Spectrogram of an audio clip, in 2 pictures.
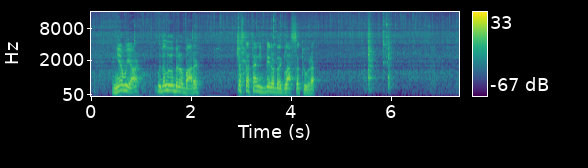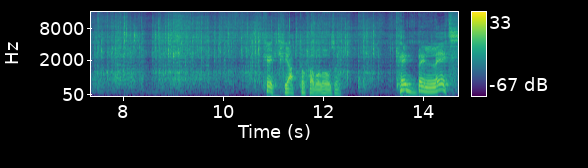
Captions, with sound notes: And here we are with a little bit of butter. Just a tiny bit of a (speaking in foreign language). (sizzling) (speaking in foreign language)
